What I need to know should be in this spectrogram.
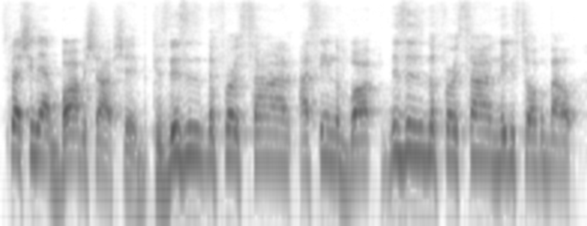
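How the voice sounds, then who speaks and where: A young man with a fairly high-pitched voice, ranting in commentary style. He talks in a heated, emphatic way, swears freely and repeats points for force. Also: lively intonation, fairly quick, a little mellow.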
